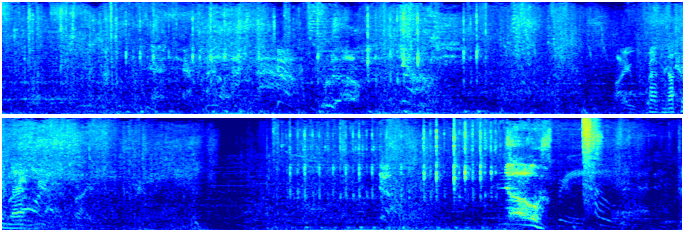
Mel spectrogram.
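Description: Magic blasts and clashes of a video game battle ring out.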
